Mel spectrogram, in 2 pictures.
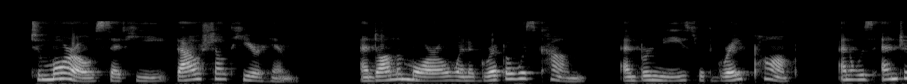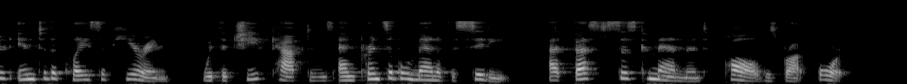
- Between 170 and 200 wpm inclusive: No, average, 150 wpm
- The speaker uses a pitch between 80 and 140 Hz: No, high, 210 Hz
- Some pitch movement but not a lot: No, wide, 5.7 semitones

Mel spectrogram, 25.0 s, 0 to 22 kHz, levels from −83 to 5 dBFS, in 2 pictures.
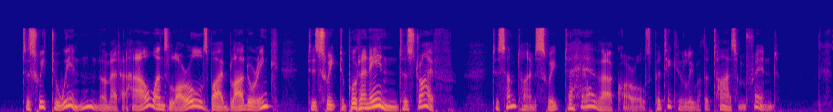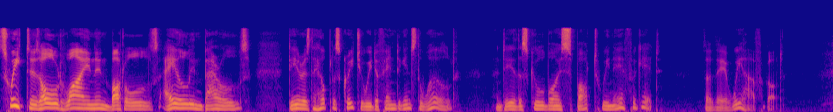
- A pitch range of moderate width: No, wide, 6.1 semitones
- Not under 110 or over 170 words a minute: Yes, average, 155 wpm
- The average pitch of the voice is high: No, low, 130 Hz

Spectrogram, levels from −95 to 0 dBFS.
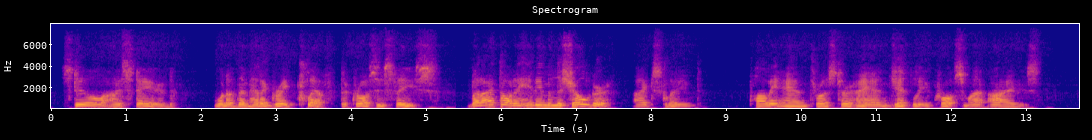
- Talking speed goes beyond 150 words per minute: No, average, 145 wpm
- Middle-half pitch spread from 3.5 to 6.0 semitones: Yes, average, 4.2 semitones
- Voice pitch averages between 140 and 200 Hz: No, low, 120 Hz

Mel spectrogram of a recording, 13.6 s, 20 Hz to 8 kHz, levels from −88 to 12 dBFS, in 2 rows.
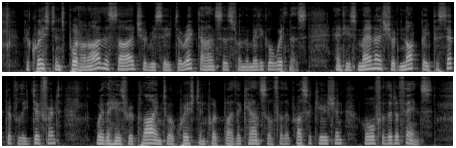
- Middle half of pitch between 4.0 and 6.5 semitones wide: No, average, 3.2 semitones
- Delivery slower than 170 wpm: No, average, 175 wpm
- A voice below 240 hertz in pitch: Yes, low, 135 Hz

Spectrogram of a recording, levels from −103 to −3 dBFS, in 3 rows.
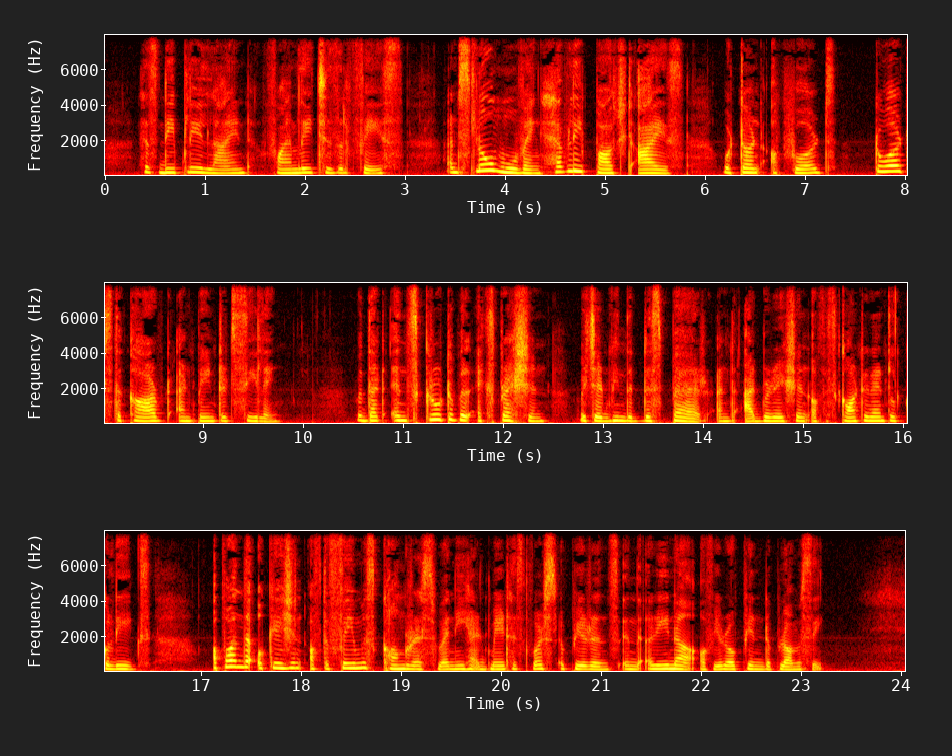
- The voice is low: No, high, 210 Hz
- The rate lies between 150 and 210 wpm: No, average, 140 wpm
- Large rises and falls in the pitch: No, average, 2.7 semitones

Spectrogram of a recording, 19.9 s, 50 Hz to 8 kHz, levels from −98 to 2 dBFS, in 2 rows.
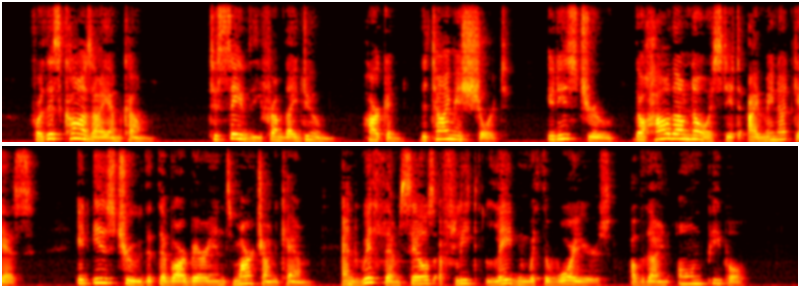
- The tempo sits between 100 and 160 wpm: Yes, average, 150 wpm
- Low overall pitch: No, medium, 180 Hz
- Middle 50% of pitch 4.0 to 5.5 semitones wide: Yes, average, 4.4 semitones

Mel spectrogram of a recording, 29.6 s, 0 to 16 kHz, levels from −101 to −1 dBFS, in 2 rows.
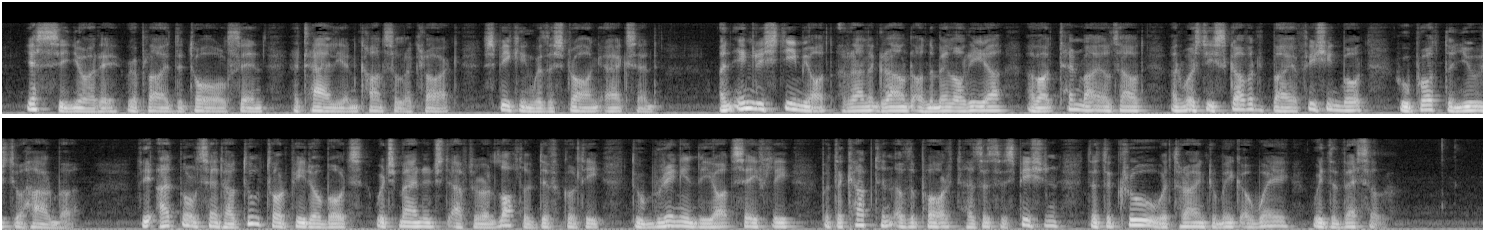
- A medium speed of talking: Yes, average, 160 wpm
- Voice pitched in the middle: No, low, 125 Hz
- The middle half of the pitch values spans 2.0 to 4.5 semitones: Yes, average, 2.9 semitones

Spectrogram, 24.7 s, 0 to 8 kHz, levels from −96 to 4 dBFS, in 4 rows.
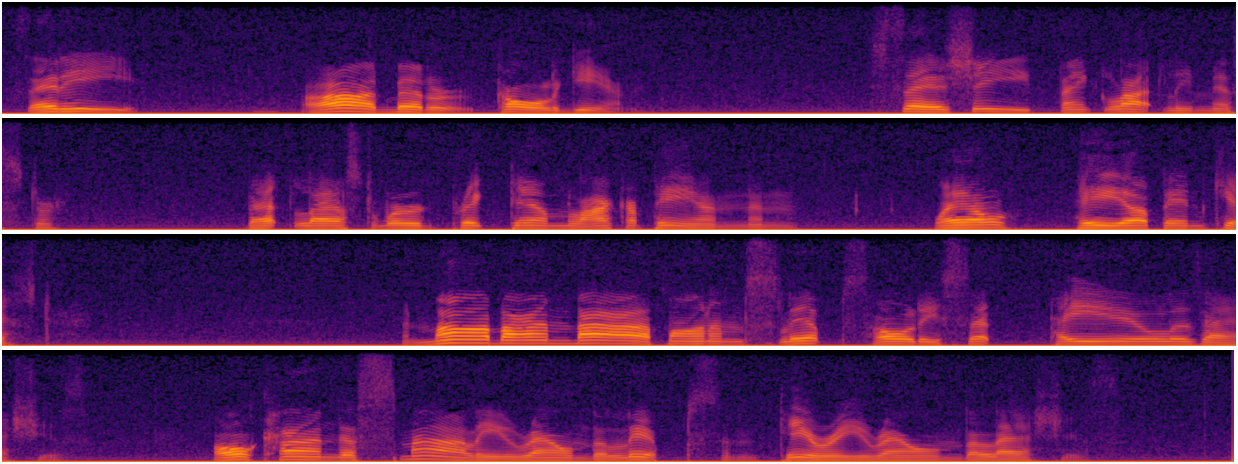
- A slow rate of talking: Yes, slow, 120 wpm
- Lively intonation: No, average, 3.5 semitones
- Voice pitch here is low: No, medium, 170 Hz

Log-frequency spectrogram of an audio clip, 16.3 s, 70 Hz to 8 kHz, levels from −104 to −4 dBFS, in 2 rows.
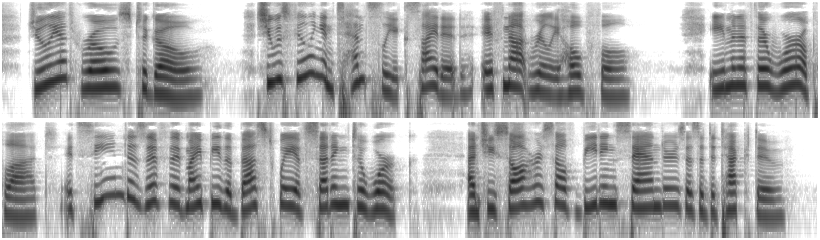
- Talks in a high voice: Yes, high, 245 Hz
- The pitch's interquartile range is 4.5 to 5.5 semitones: Yes, average, 5.1 semitones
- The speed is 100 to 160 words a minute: Yes, average, 155 wpm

